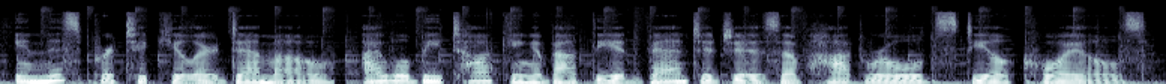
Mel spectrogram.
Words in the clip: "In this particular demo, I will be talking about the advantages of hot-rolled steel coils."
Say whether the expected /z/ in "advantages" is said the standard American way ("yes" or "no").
yes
